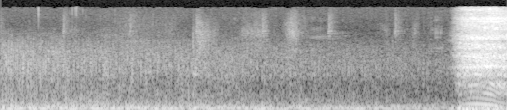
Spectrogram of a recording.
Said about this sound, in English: Explosions.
